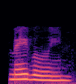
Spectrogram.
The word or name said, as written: maybelline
